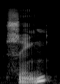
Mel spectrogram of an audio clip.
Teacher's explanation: the second N as in sing occurs immediately before G or C similar to English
